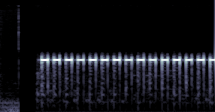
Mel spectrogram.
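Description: A rapid string of high, piercing electronic beeps, about fourteen evenly spaced pulses at a steady pitch, loud: fire station dispatch alert tones sounding on their own with no voices.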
